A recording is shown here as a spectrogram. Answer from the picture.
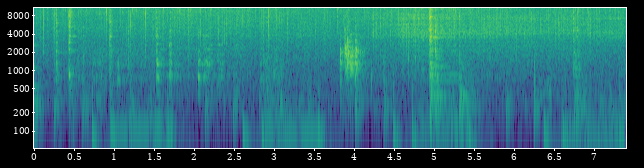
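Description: Mixed-bean burger patties frying in shallow oil in a frying pan: a steady sizzle full of small crackles, with two louder moments about four and five seconds in.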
